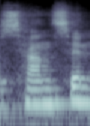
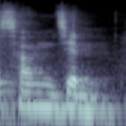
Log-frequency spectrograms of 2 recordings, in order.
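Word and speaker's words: 三千: তো সানসেন হবে না। এটা হবে সানজেন।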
